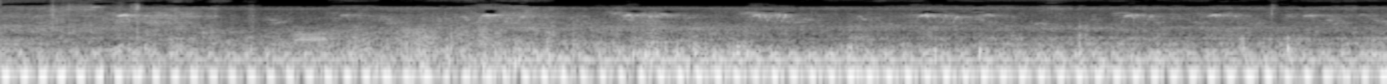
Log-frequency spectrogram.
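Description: An engine running steadily, a rapid, even low pulse with no change in speed.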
